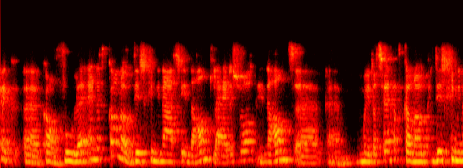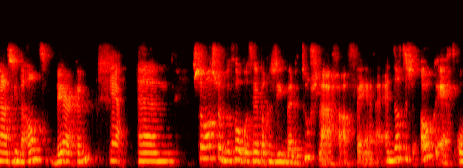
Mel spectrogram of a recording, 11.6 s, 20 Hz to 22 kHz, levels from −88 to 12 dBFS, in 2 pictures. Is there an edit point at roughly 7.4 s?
no; 1 cut; at 3.2 s

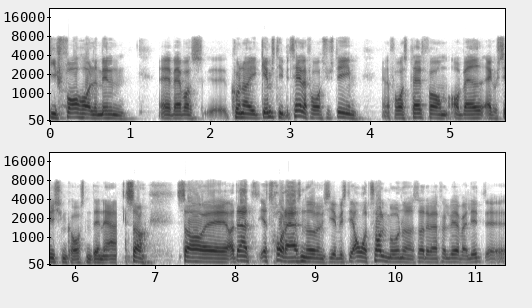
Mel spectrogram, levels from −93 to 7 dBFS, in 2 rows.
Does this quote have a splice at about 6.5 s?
yes; 1 cut; at 6.5 s

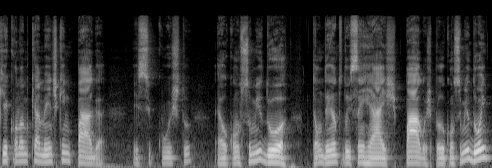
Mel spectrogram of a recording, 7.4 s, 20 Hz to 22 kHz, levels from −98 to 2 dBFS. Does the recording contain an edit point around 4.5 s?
yes; 1 cut; at 4.5 s

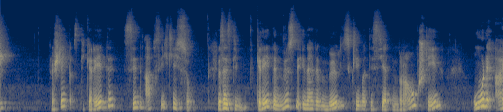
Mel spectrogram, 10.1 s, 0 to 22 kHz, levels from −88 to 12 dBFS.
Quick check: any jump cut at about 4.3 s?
yes; 1 cut; at 4.3 s

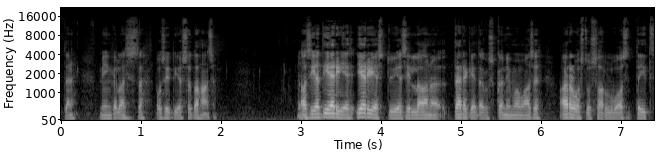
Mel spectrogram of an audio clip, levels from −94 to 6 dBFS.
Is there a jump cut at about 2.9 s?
yes; 1 cut; at 2.9 s

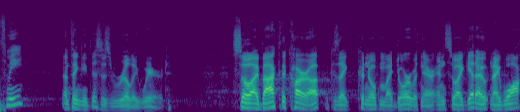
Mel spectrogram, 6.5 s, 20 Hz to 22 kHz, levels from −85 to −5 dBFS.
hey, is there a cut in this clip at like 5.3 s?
yes; 1 cut; at 5.3 s

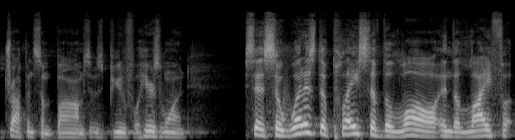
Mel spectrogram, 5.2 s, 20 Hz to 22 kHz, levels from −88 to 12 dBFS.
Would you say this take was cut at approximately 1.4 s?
no; 0 cuts

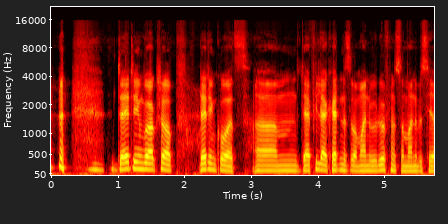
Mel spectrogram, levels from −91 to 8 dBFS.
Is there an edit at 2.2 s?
yes; 1 cut; at 2.2 s

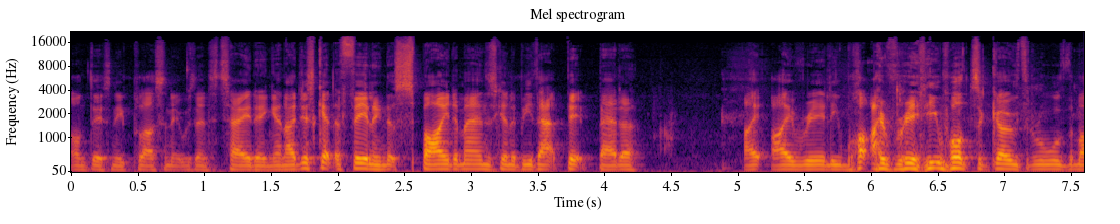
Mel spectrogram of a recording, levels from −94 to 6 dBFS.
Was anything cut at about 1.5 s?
no; 0 cuts

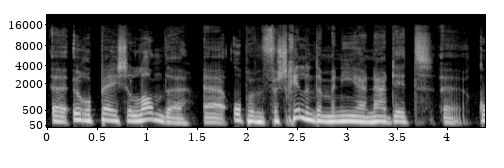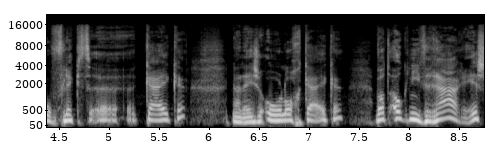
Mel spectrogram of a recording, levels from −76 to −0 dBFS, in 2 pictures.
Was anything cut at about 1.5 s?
yes; 1 cut; at 1.5 s

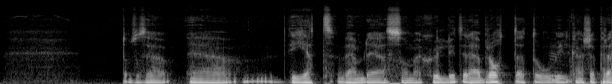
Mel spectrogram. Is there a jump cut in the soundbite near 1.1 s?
no; 0 cuts

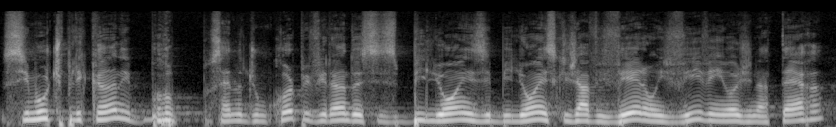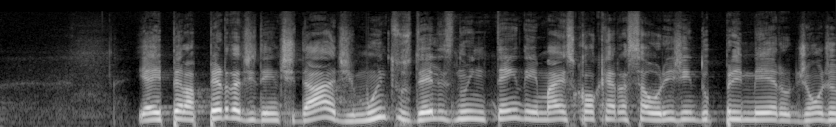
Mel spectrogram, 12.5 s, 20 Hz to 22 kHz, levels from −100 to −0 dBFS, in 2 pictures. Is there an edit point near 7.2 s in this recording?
no; 0 cuts

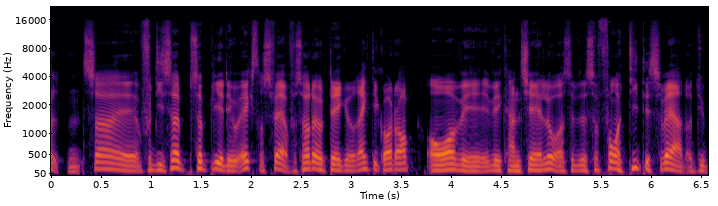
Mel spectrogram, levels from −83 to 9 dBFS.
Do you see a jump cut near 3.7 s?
yes; 1 cut; at 3.7 s

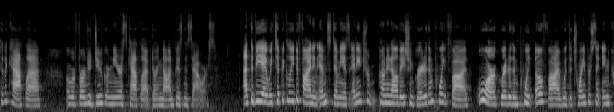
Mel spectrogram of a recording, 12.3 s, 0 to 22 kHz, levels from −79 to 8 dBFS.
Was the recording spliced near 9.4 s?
yes; 2 cuts; at 4.8 s, 9.4 s

